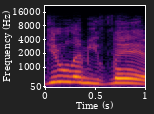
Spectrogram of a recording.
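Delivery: put-on angry yelling. Retelling what an angry sixteen-year-old boy shouted: imitating an angry outburst. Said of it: "super angry".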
